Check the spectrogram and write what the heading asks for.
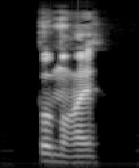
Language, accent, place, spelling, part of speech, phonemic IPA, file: French, France, Lyon, pommeraie, noun, /pɔm.ʁɛ/, LL-Q150 (fra)-pommeraie.wav
- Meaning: apple orchard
